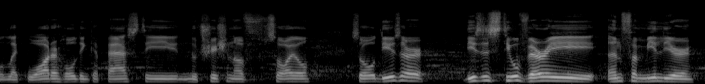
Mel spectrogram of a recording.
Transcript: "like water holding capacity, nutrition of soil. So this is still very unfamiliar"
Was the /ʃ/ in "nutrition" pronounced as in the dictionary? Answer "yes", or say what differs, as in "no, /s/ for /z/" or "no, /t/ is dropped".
yes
